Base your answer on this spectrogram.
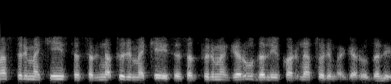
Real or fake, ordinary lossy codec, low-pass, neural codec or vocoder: fake; Opus, 32 kbps; 3.6 kHz; codec, 24 kHz, 0.9 kbps, DualCodec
